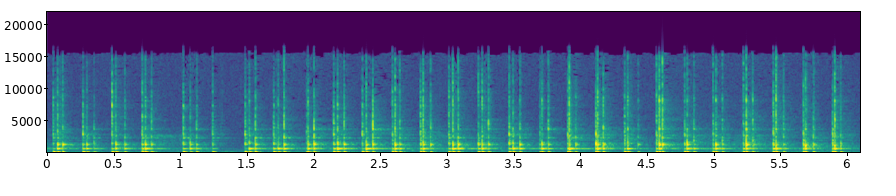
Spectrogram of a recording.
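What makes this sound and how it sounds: Fingers tap and scratch the faces and end of a solid block of unfinished light wood as it is turned in both hands. About thirty quick, dry knocks come in an uneven rhythm, with a brief pause near the start. Each knock has a short hollow tone and almost no ring.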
